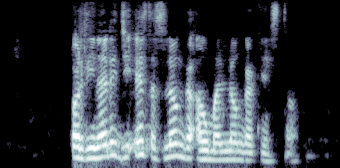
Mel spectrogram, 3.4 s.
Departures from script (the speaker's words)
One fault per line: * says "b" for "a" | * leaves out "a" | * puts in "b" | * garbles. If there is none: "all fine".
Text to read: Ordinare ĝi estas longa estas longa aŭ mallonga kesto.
* leaves out "estas longa"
